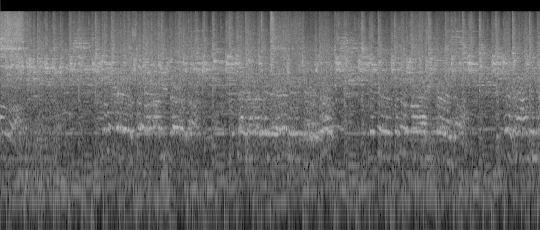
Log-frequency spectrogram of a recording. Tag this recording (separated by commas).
Music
